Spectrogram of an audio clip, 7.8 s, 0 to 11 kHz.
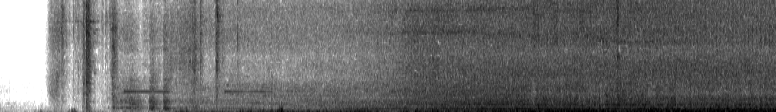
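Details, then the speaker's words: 2007 Honda CR-V after an AC repair (clutch shim removed to reduce the gap, new relay fitted): the engine starts and runs steadily with a light, even hum from the now-engaging compressor. AC working. "aircon system is running so another problem solved"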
